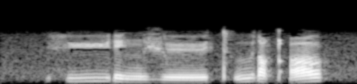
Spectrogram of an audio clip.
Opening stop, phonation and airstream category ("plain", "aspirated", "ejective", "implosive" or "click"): ejective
